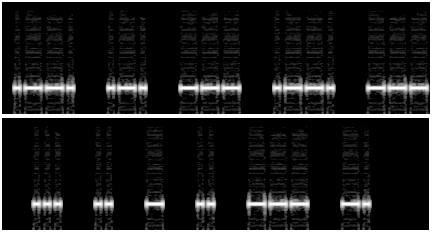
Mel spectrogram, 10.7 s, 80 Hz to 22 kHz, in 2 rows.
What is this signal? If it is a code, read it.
Morse code, heard as a keyed tone, about 18 wpm, spaced as for 12 wpm, 1000 Hz. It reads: PROPOSITION
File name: qotdfiles / 12wpm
